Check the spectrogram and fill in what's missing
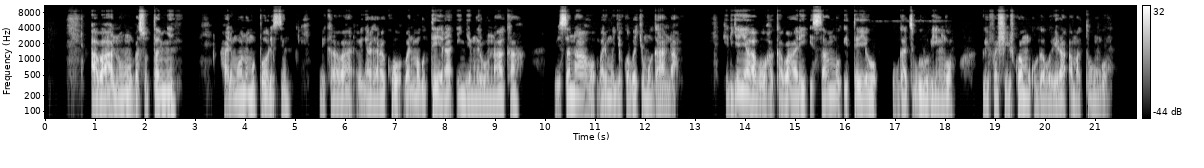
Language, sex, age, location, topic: Kinyarwanda, male, 25-35, Nyagatare, agriculture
